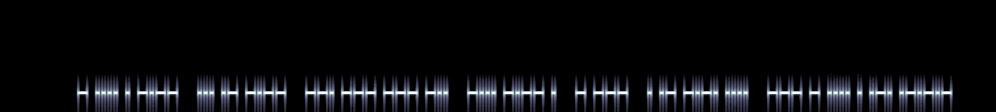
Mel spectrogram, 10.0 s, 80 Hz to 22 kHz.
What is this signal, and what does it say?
Morse code, heard as a keyed tone, about 37 wpm, 700 Hz. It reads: THEY SAY GOOD BYE TO EACH OTHER.
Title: Easy Phrases 40wpm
